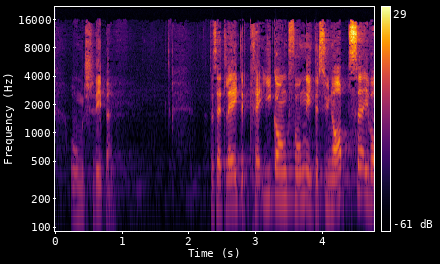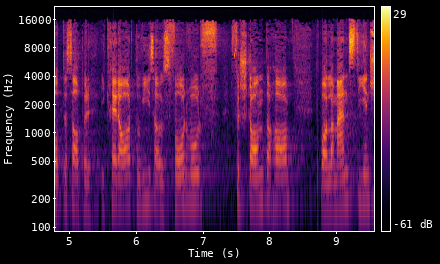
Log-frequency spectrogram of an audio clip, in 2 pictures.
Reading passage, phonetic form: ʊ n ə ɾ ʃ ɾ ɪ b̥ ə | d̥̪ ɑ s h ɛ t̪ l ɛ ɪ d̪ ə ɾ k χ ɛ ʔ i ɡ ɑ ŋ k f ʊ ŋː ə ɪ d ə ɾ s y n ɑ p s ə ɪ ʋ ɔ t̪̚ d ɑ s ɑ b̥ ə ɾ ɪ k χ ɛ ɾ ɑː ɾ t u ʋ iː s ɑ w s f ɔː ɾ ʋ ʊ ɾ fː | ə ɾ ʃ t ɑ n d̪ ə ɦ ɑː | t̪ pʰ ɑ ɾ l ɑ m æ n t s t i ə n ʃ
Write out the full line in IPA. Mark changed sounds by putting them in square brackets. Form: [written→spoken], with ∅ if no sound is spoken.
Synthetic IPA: ʊ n ə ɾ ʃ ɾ ɪ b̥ ə | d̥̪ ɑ s h ɛ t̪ l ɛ ɪ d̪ ə ɾ k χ ɛ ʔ [i→iː] ɡ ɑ ŋ k f ʊ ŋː ə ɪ d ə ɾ s y n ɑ p s ə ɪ ʋ ɔ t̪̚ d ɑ s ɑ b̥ ə ɾ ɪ k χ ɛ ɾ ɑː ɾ t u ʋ iː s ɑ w s f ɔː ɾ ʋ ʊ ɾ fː | ə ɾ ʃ t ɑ n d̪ ə ɦ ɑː | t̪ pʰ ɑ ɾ l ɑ m æ n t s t i ə n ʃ

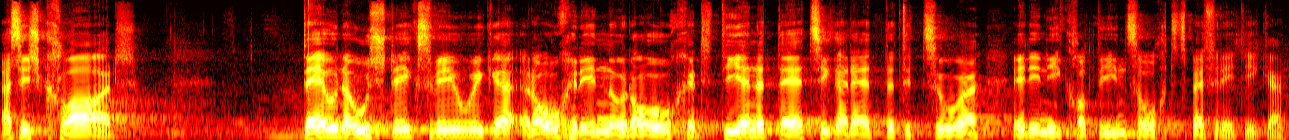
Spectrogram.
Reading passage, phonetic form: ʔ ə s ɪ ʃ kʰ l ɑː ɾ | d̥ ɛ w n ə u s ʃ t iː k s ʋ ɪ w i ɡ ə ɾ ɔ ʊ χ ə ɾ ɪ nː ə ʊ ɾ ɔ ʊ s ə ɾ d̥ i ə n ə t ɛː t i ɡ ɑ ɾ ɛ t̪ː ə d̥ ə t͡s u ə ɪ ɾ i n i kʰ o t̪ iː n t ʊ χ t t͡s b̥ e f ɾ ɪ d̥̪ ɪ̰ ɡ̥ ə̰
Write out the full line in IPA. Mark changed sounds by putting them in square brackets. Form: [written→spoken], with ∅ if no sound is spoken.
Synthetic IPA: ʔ ə s ɪ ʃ kʰ l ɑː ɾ | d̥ ɛ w n ə u s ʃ t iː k s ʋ ɪ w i ɡ ə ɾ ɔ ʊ χ ə ɾ ɪ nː ə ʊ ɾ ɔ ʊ [s→χ] ə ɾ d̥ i ə n ə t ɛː [t→t͡s] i ɡ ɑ ɾ ɛ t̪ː ə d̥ ə t͡s u ə ɪ ɾ i n i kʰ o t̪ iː n [t→s] ʊ χ t t͡s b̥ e f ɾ ɪ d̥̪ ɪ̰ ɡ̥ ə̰

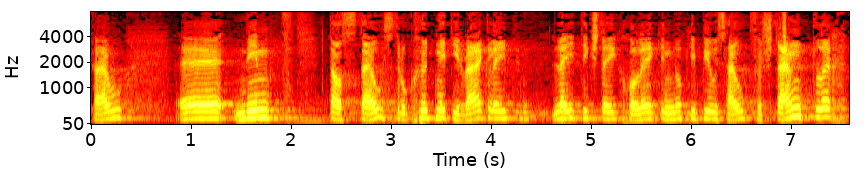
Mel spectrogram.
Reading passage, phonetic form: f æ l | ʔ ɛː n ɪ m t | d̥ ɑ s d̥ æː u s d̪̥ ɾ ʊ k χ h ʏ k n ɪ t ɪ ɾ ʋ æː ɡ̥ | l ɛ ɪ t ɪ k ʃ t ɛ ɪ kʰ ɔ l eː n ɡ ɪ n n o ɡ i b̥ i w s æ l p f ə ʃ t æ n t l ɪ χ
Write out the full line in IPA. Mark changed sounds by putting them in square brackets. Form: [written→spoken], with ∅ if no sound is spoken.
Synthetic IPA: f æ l | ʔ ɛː n ɪ m t | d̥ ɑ s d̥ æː u s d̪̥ ɾ ʊ k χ h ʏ [k→t] n ɪ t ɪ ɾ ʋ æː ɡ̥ | l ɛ ɪ t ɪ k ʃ t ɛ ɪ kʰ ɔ l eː [n→∅] ɡ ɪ n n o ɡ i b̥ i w s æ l p f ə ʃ t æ n t l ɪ χ

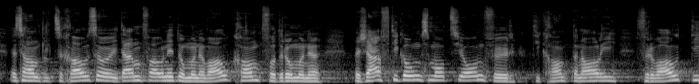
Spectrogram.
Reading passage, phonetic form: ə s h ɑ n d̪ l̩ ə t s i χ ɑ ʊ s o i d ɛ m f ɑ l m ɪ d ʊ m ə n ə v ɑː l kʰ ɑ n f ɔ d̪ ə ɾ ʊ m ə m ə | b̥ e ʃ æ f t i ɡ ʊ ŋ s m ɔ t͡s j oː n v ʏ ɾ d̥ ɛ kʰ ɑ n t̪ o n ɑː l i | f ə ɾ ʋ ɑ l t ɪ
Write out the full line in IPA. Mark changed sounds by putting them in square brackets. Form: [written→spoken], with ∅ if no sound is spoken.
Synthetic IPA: ə s h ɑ n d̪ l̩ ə t s [i→ɪ] χ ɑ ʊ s o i d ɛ m f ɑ l [m→n] ɪ d ʊ m ə n ə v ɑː l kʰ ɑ [n→m] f ɔ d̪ ə ɾ ʊ m ə [m→n] ə | b̥ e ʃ æ f t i ɡ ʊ ŋ s m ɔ t͡s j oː n [v→f] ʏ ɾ d̥ [ɛ→i] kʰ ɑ n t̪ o n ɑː l i | f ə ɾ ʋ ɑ l t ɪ

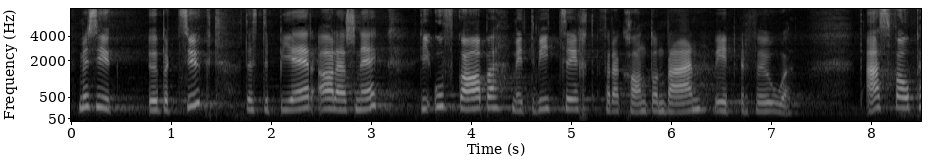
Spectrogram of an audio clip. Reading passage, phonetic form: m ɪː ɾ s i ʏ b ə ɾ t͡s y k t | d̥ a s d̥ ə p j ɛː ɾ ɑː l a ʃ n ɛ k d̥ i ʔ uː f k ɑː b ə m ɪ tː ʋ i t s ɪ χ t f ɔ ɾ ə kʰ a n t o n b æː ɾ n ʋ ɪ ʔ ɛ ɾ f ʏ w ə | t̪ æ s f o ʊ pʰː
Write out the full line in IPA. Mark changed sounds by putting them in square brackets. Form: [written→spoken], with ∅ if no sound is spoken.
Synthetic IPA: m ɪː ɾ s i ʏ b ə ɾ t͡s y k t | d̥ [a→ɑ] s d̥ ə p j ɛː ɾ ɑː l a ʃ n ɛ k d̥ i ʔ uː f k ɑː b ə m ɪ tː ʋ i t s ɪ χ t f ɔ ɾ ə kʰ [a→ɑ] n t o n b æː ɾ n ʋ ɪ [ʔ→t] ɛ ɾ f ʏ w ə | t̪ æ s f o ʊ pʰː

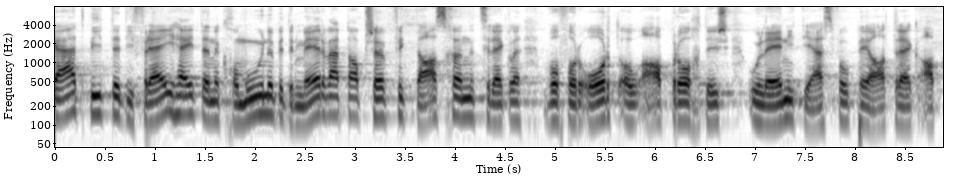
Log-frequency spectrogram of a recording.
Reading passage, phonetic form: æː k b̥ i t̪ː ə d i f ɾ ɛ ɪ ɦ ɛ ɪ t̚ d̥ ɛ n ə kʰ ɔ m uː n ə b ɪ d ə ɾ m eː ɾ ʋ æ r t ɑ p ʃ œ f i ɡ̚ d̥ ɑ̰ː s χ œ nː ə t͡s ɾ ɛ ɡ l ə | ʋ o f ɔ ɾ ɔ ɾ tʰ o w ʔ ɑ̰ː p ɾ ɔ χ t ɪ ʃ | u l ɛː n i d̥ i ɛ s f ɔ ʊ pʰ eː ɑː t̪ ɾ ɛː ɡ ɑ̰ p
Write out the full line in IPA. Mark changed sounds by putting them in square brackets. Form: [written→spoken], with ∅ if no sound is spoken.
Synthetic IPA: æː [k→t] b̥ i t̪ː ə d i f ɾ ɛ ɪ ɦ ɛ ɪ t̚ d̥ ɛ n ə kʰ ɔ m uː n ə b ɪ d ə ɾ m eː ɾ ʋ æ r t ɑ p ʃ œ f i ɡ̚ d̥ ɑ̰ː s χ œ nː ə t͡s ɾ ɛ ɡ l ə | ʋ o f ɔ ɾ ɔ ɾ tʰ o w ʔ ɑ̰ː p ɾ ɔ χ t ɪ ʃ | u l ɛː n i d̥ i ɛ s f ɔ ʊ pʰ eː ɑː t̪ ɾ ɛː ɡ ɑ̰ p

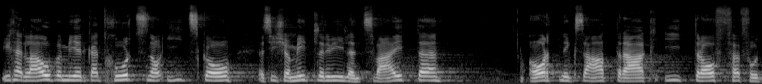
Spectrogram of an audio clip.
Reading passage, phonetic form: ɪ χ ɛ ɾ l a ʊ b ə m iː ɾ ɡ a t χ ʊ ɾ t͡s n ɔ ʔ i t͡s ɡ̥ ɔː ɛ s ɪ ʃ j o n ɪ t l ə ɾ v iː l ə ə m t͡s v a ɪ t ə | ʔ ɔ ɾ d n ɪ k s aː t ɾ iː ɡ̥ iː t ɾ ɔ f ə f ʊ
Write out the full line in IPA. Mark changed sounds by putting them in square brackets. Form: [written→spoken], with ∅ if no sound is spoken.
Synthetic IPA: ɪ χ ɛ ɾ l a ʊ b ə m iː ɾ ɡ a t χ ʊ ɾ t͡s n ɔ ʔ [i→iː] t͡s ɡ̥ ɔː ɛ s ɪ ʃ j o [n→m] ɪ t l ə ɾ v iː l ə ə [m→n] t͡s v a ɪ t ə | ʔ ɔ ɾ d n ɪ k s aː t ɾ [iː→aː] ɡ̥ iː t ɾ ɔ f ə f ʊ

